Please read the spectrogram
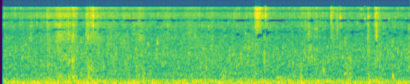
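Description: Steady rush of a fast-flowing creek, mixed with a low, fluctuating rumble of wind on the microphone.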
